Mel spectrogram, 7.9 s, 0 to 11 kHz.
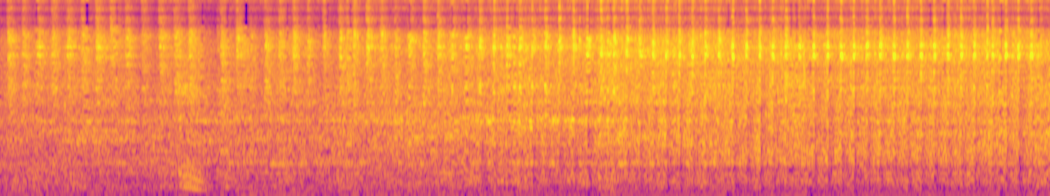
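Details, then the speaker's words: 1973 VW Super Beetle air-cooled engine, cold start in neutral with no throttle: steady chuffing idle with slight rhythmic shake and lots of vibration while cold; normal cold idle that smooths once warm. "Alright, I'm in neutral. And it's chugging, so I got the wires plugged up right. So I'm not putting my foot on the gas or anything. It's just a cold start."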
